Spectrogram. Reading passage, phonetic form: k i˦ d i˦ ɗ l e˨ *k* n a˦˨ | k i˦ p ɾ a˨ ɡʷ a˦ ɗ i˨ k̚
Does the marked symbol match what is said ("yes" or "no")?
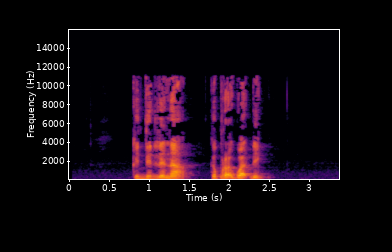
no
